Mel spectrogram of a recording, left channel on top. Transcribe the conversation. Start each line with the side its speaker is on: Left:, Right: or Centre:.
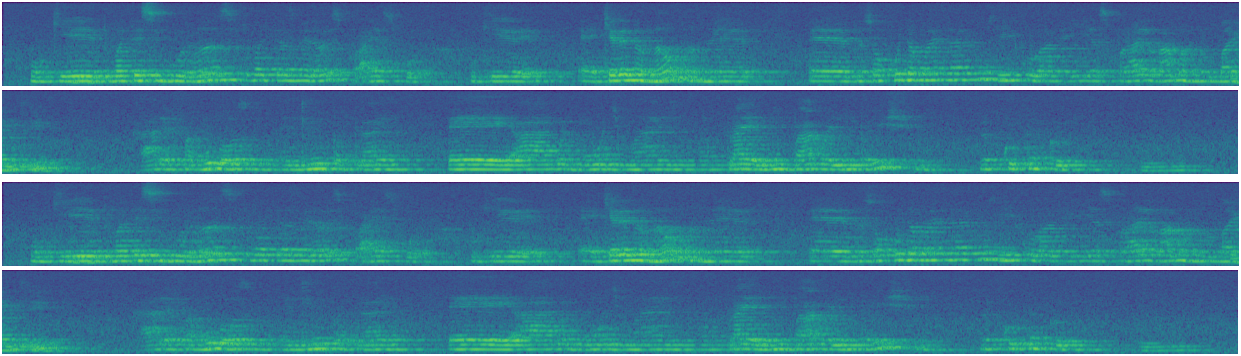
Left: Porque
Right: Uhum.
Left: tu vai ter segurança e tu vai ter as melhores praias, pô. Porque, é, querendo ou não, mano, é, é, o pessoal cuida mais da área dos ricos lá, né? E as praias lá, mano, no bairro
Right: Sim,
Left: rico,
Right: sim.
Left: cara, é fabuloso, mano. É limpa a praia, é, a água é boa demais, mano. A praia é limpa, a água é limpa. Ixi, mano, tranquilo, tranquilo.
Right: Hum,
